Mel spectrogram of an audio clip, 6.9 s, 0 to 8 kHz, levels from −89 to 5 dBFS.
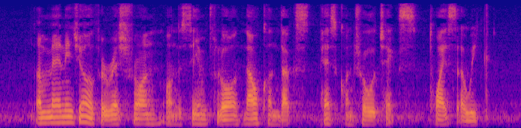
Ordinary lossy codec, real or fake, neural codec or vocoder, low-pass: MP3, 48 kbps; fake; codec, 16 kHz, 4 kbps, FunCodec, trained on LibriTTS, 50 frames a second; 7.2 kHz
